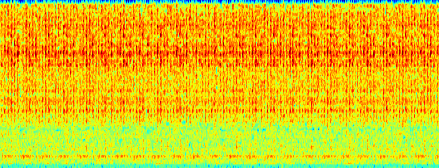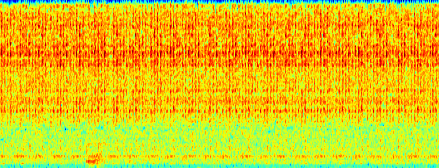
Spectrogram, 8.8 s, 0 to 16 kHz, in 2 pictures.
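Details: 2008 Jeep Grand Cherokee CRD Mercedes-designed diesel V6 first start after alternator replacement, battery light off, charging 14.5 V; even steady idle clatter, no misses, knocks or squeals; healthy.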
